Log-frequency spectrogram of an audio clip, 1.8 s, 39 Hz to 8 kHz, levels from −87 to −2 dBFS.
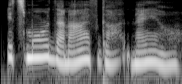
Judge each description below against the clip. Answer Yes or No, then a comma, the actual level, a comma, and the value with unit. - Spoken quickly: No, average, 195 wpm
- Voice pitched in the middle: Yes, medium, 165 Hz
